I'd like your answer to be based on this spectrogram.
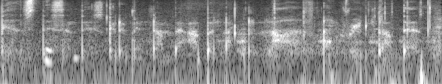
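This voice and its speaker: Noticeable background noise accompanies whispering delivered at a fairly quick pace. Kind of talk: ASMR rambling talk to camera. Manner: whispered.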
